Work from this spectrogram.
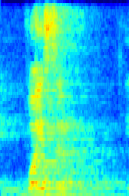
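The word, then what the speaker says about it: Wysr: आई एस आर इसका आपका जो बोलने का लायक वाई सर नहीं बोलिएगा आप बोल रहे की वा सर डब्लू आई एस वार वा सर आपका जो स्पेलिंग का लेटर है ना वाई सो आप वाई से इसको कन्वर्ट कर लीजिएगा सो ये आपके बोलने के लिए लेकिन स्पेलिंग यही है double I Y double I एस आर लेकिन आप जब बोलोगे स बोलने के लिए वाइसर एक वर्ड इंडियास फास्ट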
